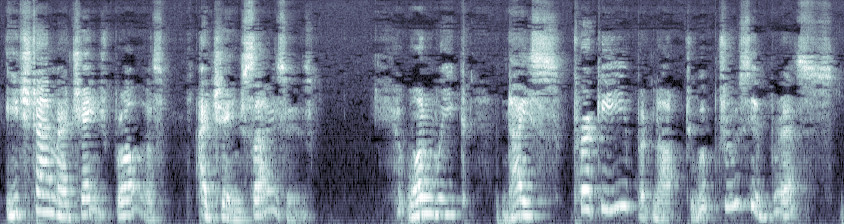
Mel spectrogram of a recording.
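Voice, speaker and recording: A woman giving an expressive, wry dramatic reading of a comic personal essay, with deliberate pauses and emphasis. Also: a little high. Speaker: reader of humorous essays.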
